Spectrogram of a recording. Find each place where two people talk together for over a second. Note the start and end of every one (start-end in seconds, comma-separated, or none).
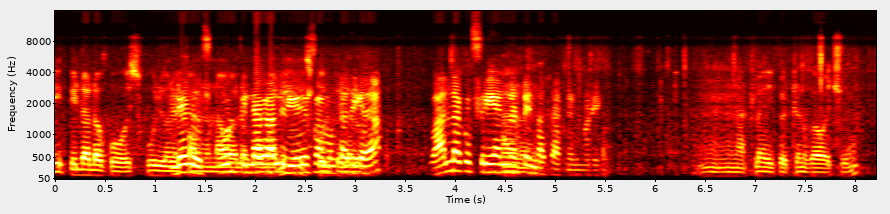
1.3-3.1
